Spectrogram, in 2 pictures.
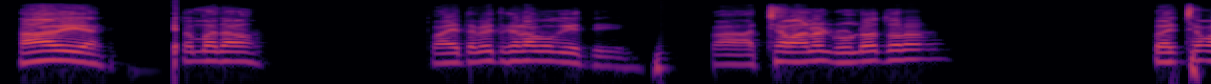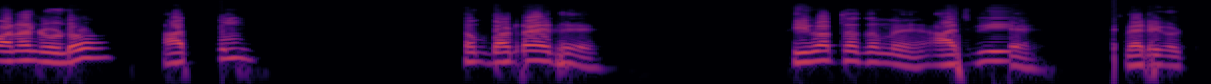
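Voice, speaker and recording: On the high side, slightly bright and smooth, this man's voice belongs to a coaching teacher who sternly, sarcastically interrogates his students one by one. He has a fever and his throat is unwell. No room sound is audible.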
